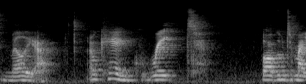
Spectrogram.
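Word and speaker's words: milia: time I was actually pronounced it I was pronouncing it Malaya and that's not it's Millia okay great welcome to my life but that's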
